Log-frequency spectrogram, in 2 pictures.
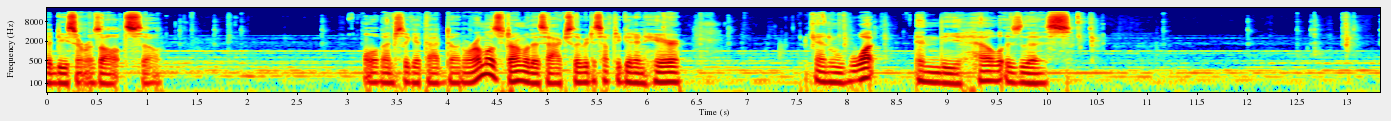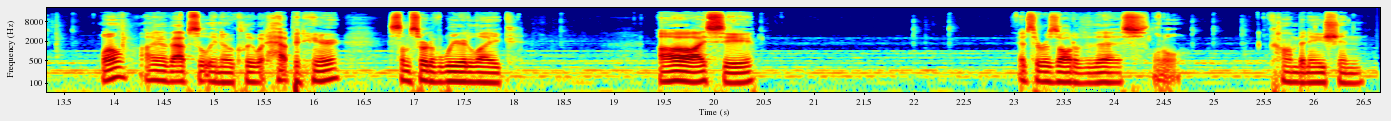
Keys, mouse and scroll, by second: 0.2 middle click, 0.5 shift+middle click, 1.1 middle click, 1.4 middle click, 1.9 middle click, 3.1 middle click, 3.5 shift+middle click, 3.9 middle click, 4.4 middle click, 5.5 middle click, 6.2 shift+middle click, 6.6 middle click, 7.6 Tab, 8.0 middle click, 8.7 middle click, 9.6 click, 10.3 KP_Decimal, 11.1 middle click, 12.5 middle click, 13.0 shift+middle click, 13.6 middle click, 14.1 shift+middle click, 14.5-15.6 middle drag, 15.8-17.7 middle drag, 18.4-19.8 middle drag, 20.4-22.0 middle drag, 22.3-23.3 middle drag, 23.6 middle click, 24.4 middle click, 25.0 middle click, 25.9 middle click.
